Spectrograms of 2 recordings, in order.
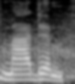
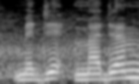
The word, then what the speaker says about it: madame: mme you got it's it's actually pronounced as madame madame in french and madame in english alcove is an area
